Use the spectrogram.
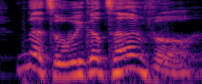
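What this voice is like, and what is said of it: Mock radio presenter voice. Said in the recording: “I think you need more of a radio voice, though.”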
